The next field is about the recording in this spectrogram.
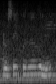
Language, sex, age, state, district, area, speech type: Odia, female, 18-30, Odisha, Malkangiri, urban, spontaneous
